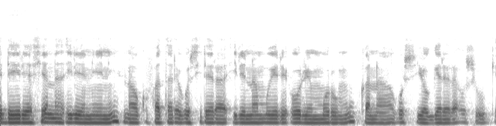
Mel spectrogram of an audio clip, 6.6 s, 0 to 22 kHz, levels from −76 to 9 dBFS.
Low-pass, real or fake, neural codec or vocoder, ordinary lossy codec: 19.8 kHz; fake; vocoder, 44.1 kHz, 128 mel bands every 512 samples, BigVGAN v2; MP3, 64 kbps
